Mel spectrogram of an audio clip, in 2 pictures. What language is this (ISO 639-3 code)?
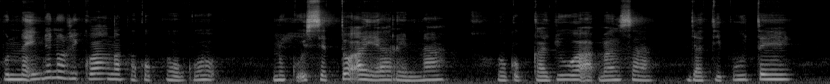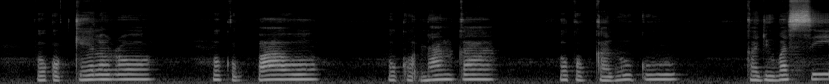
kjk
